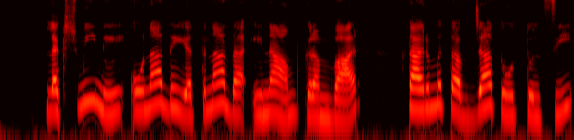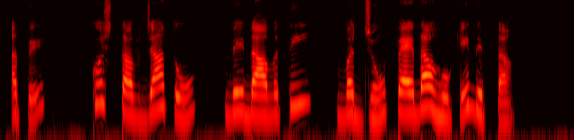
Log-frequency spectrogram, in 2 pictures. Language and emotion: Punjabi, neutral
